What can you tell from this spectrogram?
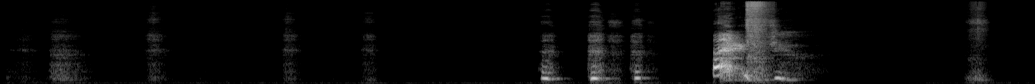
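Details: Forceful sneezes with increasing congestion: several soft pre-sneeze breaths, then a run of sneezes building to a forceful, wet, congested final sneeze.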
